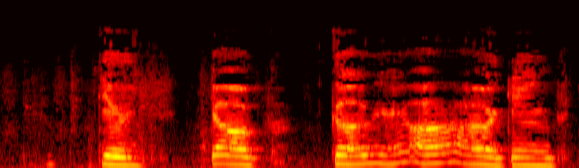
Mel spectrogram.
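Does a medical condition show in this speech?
Yes: cerebral palsy.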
